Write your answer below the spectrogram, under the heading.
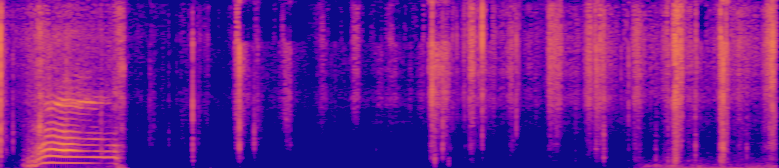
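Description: A cat lets out one loud, drawn-out meow, followed by quiet scattered clicks and rustling, then a low rumbling noise near the end.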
